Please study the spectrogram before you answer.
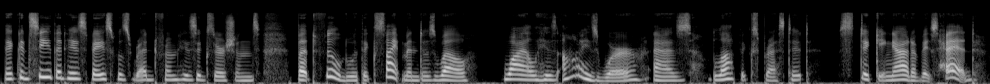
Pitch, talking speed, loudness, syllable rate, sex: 215 Hz, 180 wpm, -20 LUFS, 4.9 syllables/s, female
